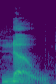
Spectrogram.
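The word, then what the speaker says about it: know: Yep. Silent K. There's a number of actually silent words, like no. K-N-O-W. It has a silent K in it.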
